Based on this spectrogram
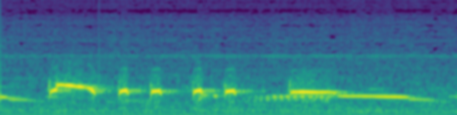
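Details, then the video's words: Loud Bangkok zebra dove in full song, played to prompt lazy birds to sing. Mellow cooing phrase: a stretched bright note, four punchy short notes spaced about half a second apart, then a long even coo gently sliding down. A thin constant hum sits behind. "Suara Besar Perkutut Bangkok Gacor Obat Pancinga yang lagi Males Bunyi"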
